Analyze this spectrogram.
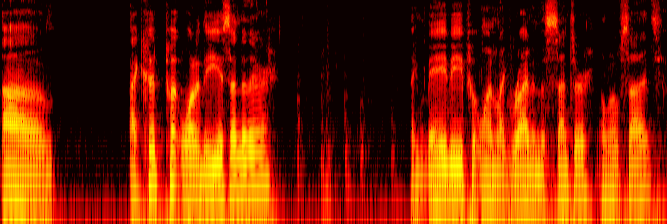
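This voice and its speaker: Speaking at a fairly slow pace with long, frequent pauses, a man is heard with audible room echo. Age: 50s. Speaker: gaming streamer. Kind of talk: live gameplay stream. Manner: casual, halting.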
